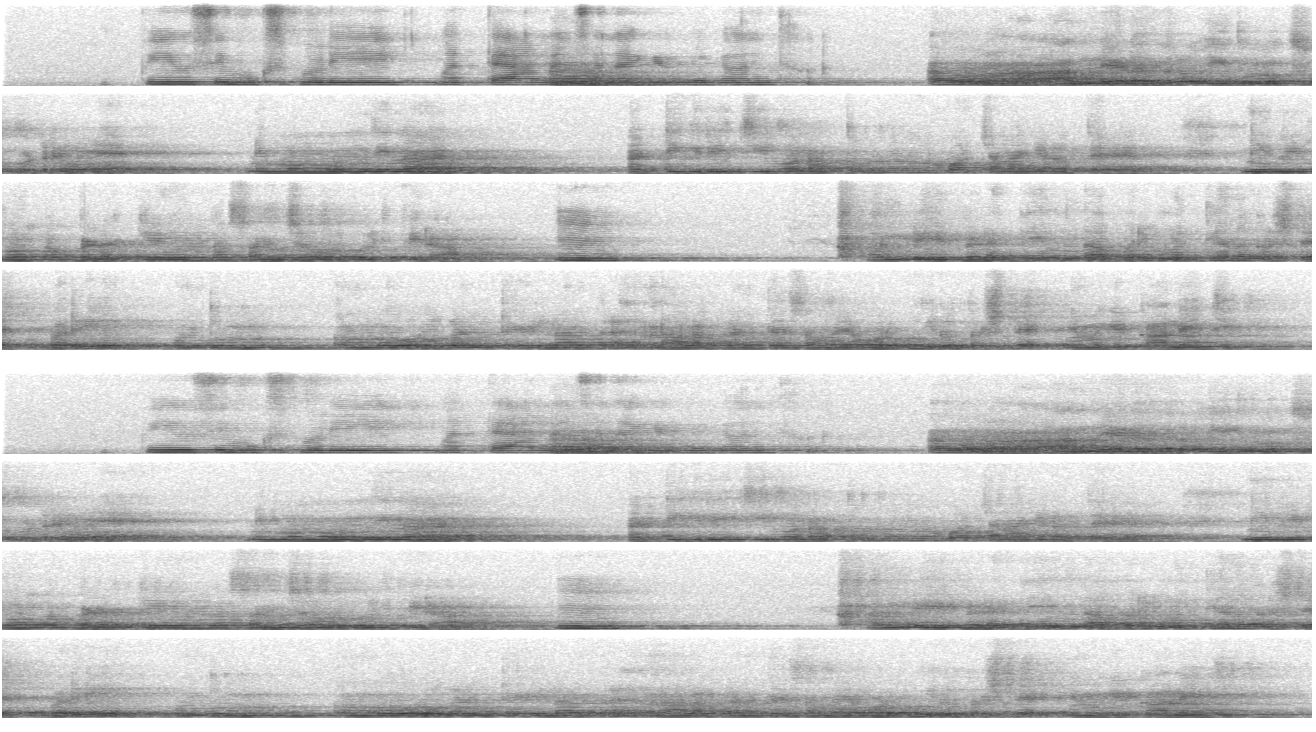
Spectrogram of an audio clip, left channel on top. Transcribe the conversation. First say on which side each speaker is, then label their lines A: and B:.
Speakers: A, on the left; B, on the left.
A: ಪಿ ಯು ಸಿ ಮುಗಸ್ಬಿಡಿ ಮತ್ತೆ ಆಮೇಲ್
B: ಹ
A: ಚೆನ್ನಾಗಿರ್ಬೋದು ಅಂತ
B: ಹ ಅಲ್ಲಿ ಹೇಳದ್ರು ಇದು ಮುಗಿಸಬಿಡ್ರಿ ನಿಮ್ಮ ಮುಂದಿನ ಡಿಗ್ರಿ ಜೀವನ ತುಂಬಾ ಚೆನ್ನಾಗಿರುತ್ತೆ ನೀವು ಇವಾಗ ಬೆಳಗ್ಗೆಯಿಂದ ಸಂಜೆವರೆಗೂ ಇರ್ತೀರಾ
A: ಹ್ಮ್
B: ಅಲ್ಲಿ ಬೆಳಗ್ಗೆಯಿಂದ ಬರೀ ಮಧ್ಯಾಹ್ನಕ್ಕಷ್ಟೇ ಬರೀ ಒಂದು ಮೂರು ಗಂಟೆ ಇಲ್ಲಾ ಅಂದ್ರೆ ನಾಲ್ಕ್ ಗಂಟೆ ಅಷ್ಟೇ ಸಮಯವರೆಗೂ ಇರುತ್ತಷ್ಟೆ ನಿಮಗೆ ಕಾಲೇಜಿ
